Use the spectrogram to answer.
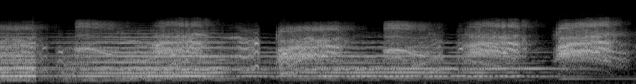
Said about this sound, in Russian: Это хищные птицы ринулись свысока на беззащитных гусениц. Девочки схватили прутья и прогнали птиц.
